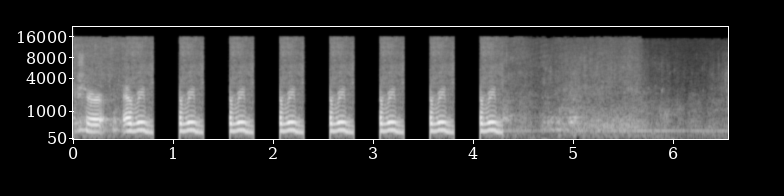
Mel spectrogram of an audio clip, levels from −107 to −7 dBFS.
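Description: Playback likely stalled and kept retrying from 0.80 s to 4.29 s, producing a stutter with silent gaps: the same 0.24 s fragment plays seven times, each followed by about 0.26 s of dead silence, repeating every 0.5 s while the intended audio is lost.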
